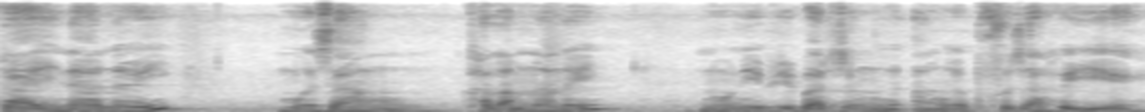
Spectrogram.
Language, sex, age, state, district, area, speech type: Bodo, female, 45-60, Assam, Kokrajhar, rural, spontaneous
